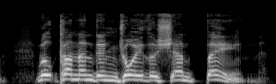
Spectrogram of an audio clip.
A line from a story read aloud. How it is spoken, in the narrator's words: roared Harvey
